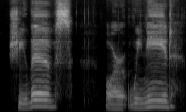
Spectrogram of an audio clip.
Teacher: these short words with just letter E are usually not stressed and they're shorter in duration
